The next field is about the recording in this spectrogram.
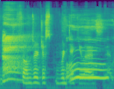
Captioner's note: Catherine gasps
